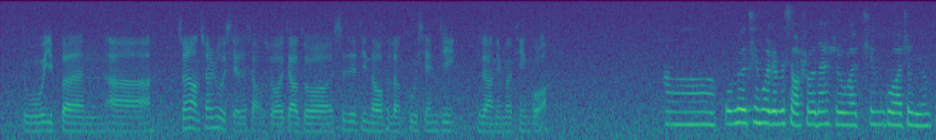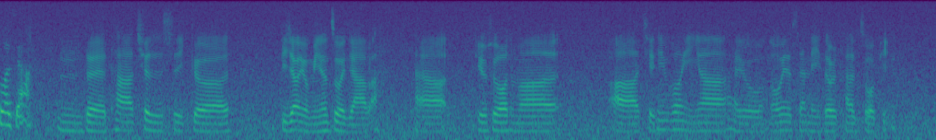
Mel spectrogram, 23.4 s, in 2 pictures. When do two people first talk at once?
none

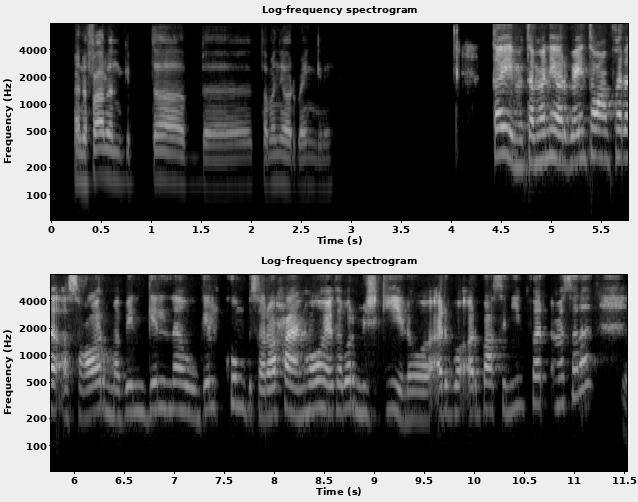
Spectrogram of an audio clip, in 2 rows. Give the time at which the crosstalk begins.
none

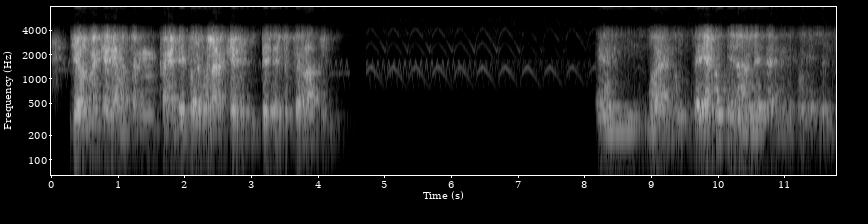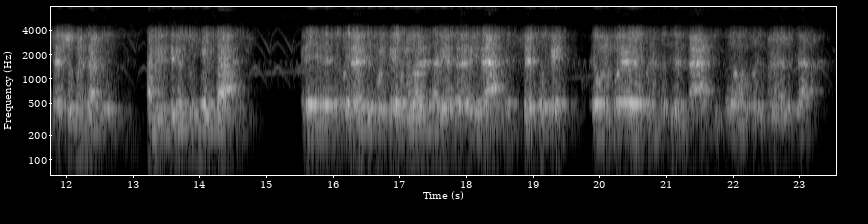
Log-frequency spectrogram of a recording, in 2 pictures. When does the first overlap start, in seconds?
none

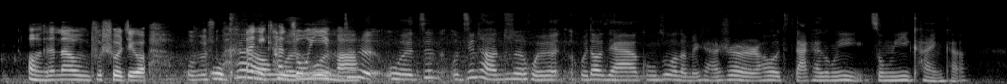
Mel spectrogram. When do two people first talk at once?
2.1 s

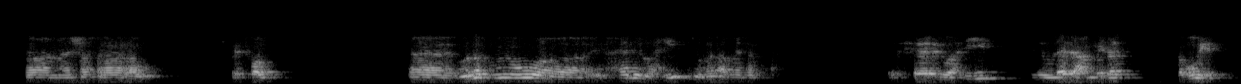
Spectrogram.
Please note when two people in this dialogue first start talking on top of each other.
none

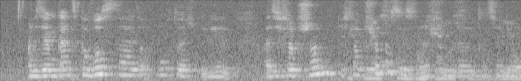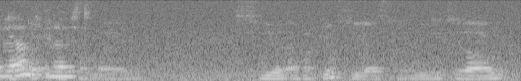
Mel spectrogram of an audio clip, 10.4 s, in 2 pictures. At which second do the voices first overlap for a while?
3.5 s

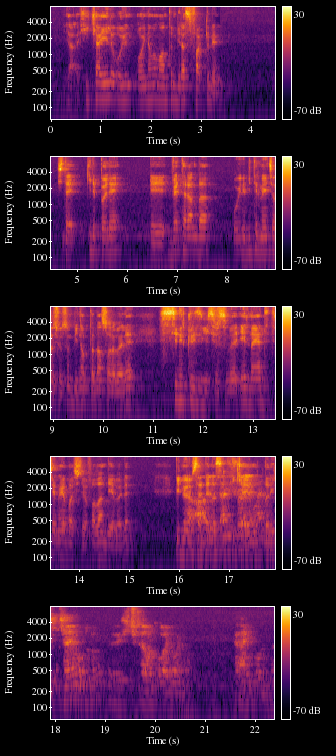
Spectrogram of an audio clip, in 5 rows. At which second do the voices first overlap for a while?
16.0 s

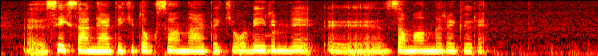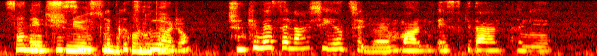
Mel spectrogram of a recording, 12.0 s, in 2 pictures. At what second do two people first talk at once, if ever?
6.3 s

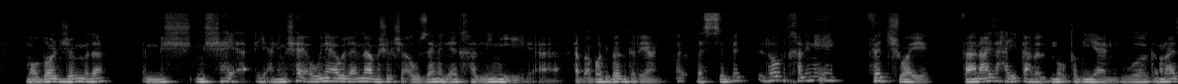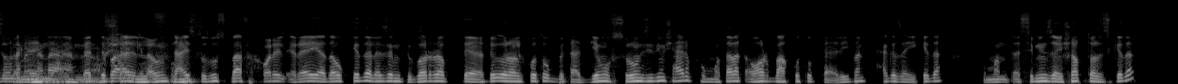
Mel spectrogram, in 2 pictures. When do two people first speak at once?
11.9 s

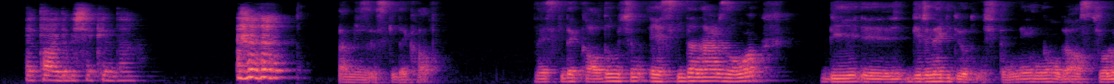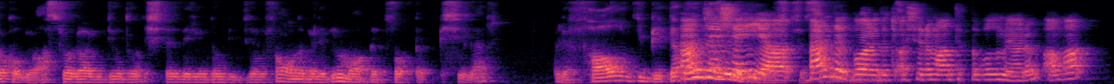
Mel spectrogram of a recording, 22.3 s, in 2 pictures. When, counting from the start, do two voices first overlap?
17.9 s

